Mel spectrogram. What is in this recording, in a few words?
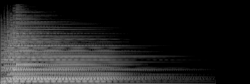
C 7th Suspended 2nd Suspended 4th C down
